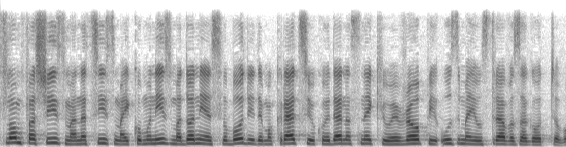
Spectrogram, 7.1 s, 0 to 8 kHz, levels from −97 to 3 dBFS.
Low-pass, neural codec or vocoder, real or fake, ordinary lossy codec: 7.2 kHz; codec, 16 kHz, 0.9 kbps, LongCat-Audio-Codec; fake; none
